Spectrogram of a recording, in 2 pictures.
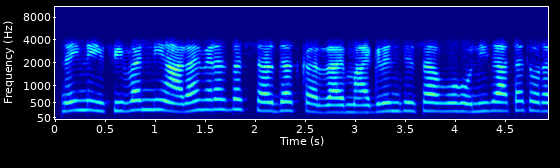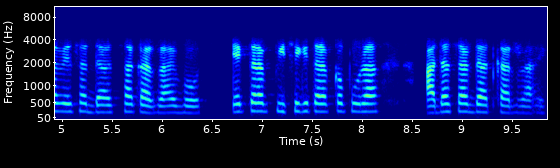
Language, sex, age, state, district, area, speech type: Hindi, female, 60+, Madhya Pradesh, Bhopal, urban, conversation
